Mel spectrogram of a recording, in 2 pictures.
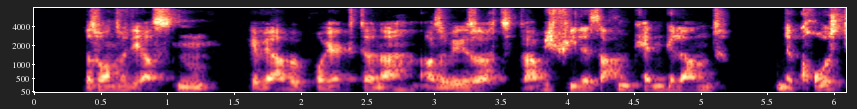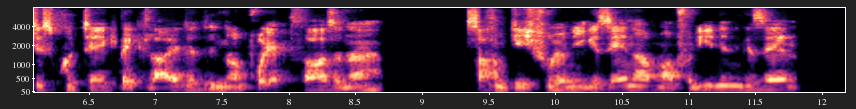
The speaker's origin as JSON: {"language": "German", "region": "Saxony", "country": "Germany", "lives_now": "Thuringia, Germany", "said": "Wirst du das als Sachse, der in Thüringen lebt, auch ein paar Jahre im Sauerland aushalten?"}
